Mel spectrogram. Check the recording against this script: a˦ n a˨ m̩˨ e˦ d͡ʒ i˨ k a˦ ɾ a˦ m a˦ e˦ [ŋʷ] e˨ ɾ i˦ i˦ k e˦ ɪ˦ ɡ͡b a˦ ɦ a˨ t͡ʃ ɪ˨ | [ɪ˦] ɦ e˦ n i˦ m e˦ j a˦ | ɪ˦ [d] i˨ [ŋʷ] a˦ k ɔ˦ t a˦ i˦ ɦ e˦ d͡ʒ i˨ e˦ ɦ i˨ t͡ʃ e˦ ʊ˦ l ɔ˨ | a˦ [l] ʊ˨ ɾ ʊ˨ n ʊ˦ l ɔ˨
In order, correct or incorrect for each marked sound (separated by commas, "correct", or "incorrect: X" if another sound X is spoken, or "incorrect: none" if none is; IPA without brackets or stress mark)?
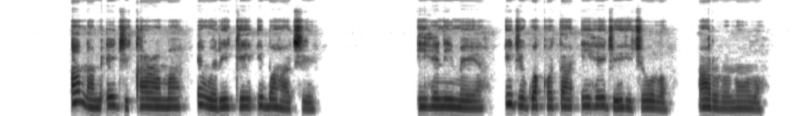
correct, incorrect: i˦, incorrect: d͡ʒ, incorrect: ɡʷ, incorrect: ɾ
